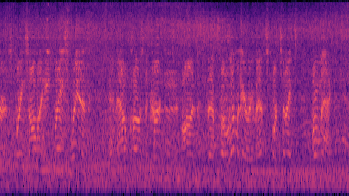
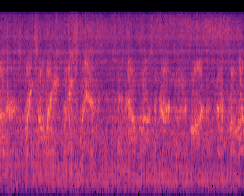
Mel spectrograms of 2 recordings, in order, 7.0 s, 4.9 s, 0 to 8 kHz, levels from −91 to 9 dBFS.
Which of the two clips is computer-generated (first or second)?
second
